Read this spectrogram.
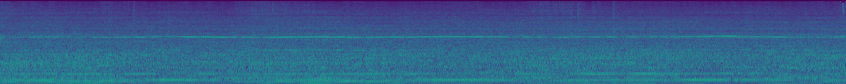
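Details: Hoover Concepts self-propelled vacuum on carpet. Even, steady motor roar with a constant high whistle, no surging, rattling or scraping; normal running.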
